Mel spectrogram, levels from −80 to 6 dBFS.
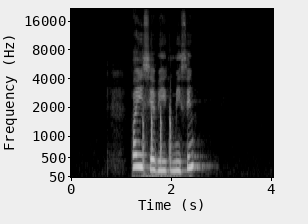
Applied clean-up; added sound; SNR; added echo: none; Knock; 8 dB; none.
